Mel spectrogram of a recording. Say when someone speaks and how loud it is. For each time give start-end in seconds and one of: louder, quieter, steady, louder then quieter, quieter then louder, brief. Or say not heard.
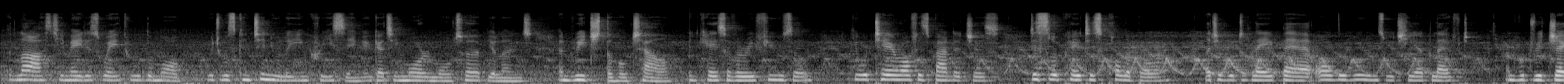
0.1-15.6 steady.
